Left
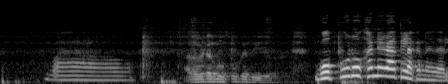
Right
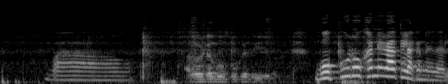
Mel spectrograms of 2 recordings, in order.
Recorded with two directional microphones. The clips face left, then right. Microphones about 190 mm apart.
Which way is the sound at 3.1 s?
30° left (ahead or behind).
